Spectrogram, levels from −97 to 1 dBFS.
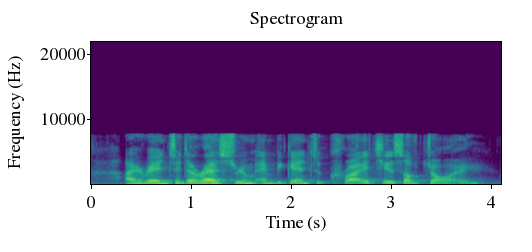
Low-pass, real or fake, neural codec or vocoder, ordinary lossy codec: none; real; none; none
